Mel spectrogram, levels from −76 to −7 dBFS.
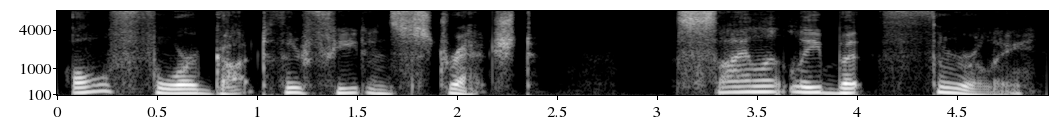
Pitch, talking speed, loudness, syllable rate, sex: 155 Hz, 135 wpm, -19 LUFS, 3.8 syllables/s, male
